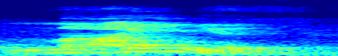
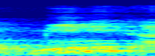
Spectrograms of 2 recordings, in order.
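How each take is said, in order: First: "minute" said as my-NYOOT, meaning tiny; correct adjective pronunciation. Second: "mean it" said as MIN-it, short i in both syllables; wrong pronunciation. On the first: Teacher giving students the word for tiny, "minute" pronounced my-NYOOT. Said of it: "발음은 똑같지만 minute 일 분 할 때 minute이 아니라". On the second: Teacher rejecting the time-unit reading for students, pronounced MIN-it. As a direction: say "mean it" like the sixty-second minute, MIN-it. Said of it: "아니고요". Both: Shown as a demonstration.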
